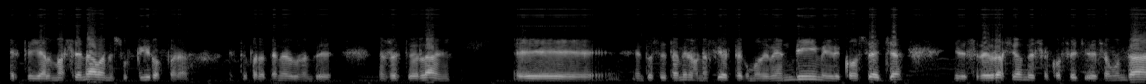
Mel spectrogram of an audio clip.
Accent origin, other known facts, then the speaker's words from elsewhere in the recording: La Rioja, Argentina; Y calculo que lo que todo artista riojano tiene, así como en el ADN musical, que es la chaya.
